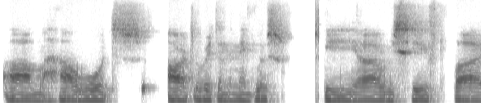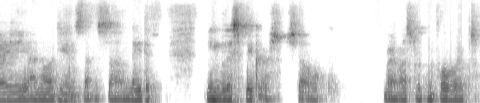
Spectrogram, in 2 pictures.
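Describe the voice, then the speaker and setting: Greek-born male novelist panelist, mellow, thoughtful, dull lo-fi audio. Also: fairly low pitch, little pitch movement, gravelly. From Greece. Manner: thoughtful, measured, with frequent ums. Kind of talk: online panel discussion.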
